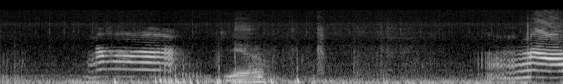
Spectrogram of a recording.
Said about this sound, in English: You're a weird little kitty. You done? You happy? I hear you purring. Oh, you're not done? Okay.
